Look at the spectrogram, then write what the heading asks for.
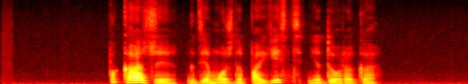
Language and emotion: Russian, neutral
